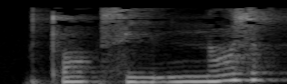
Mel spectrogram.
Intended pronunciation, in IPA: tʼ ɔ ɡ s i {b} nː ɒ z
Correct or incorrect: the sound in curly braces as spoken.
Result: incorrect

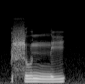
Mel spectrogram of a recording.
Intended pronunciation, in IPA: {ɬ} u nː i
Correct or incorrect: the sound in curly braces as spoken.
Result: correct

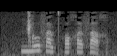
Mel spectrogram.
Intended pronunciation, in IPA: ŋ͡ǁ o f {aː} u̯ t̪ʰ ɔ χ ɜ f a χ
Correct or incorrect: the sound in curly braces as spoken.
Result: incorrect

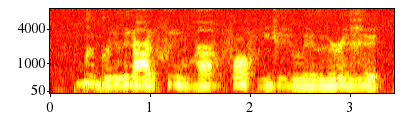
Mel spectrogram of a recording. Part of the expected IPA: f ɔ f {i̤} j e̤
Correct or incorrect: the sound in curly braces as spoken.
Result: correct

